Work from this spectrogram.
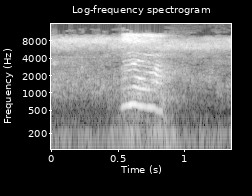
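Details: Baby monkey Sweetpea, hungry and calling sadly while looking for its mother: a single short tonal cry with stacked harmonics that slides gently downward, over a steady high insect drone.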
